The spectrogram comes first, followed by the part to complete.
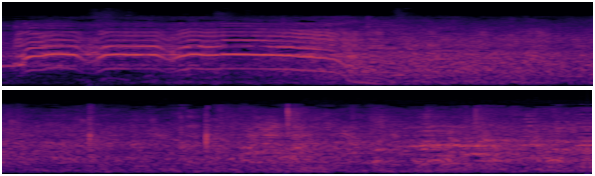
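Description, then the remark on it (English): A voice does a loud, drawn-out imitation of a rooster crowing, with a wavering pitch, followed by a crowd breaking into laughter and chatter. “And there was a rooster on the wing.”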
